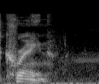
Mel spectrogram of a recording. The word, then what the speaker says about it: Crane: No, my name's Crane. Crane? Crane rhymes with train, and brain, and sane, and grain, and rain, and plane, and the other kind of plane, and...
